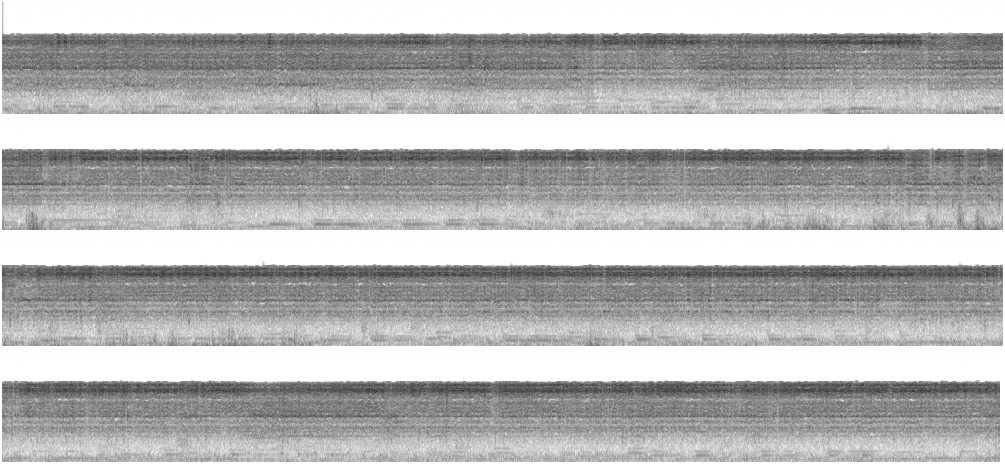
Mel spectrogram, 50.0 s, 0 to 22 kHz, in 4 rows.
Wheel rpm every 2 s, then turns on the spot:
110, 110, 110, 120, 110, 110, 110, 110, 110, 110, 110, 120, 120, 110, 110, 120, 110, 110, 110, 110, 110, 120, 120, 110, 120.
none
